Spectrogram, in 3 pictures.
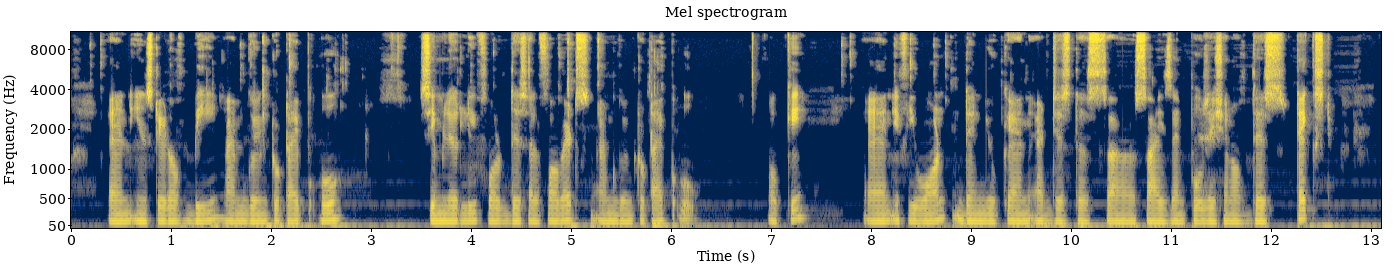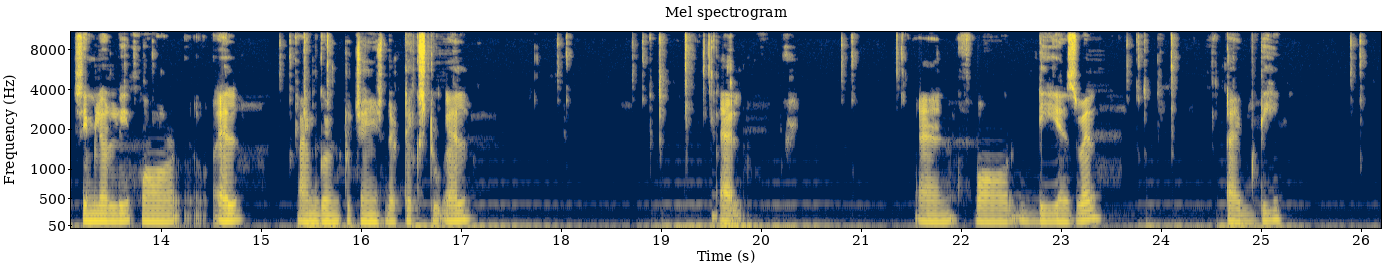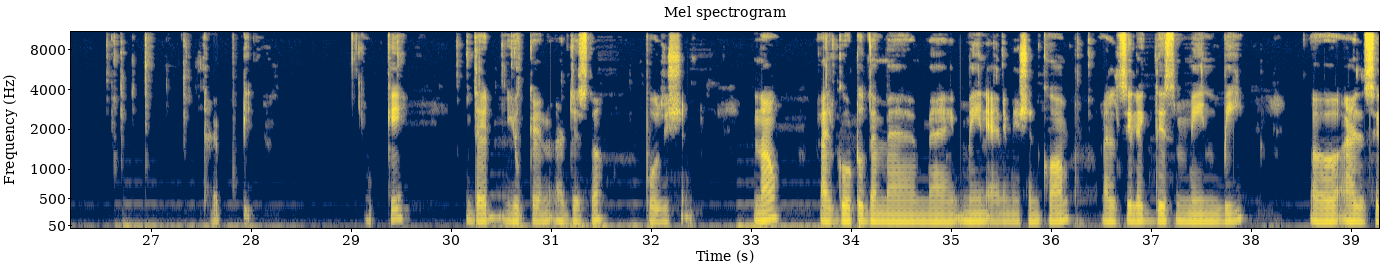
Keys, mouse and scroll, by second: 1.3 ctrl+t, 1.6 click, 1.9 ctrl+a, 2.3-3.0 typing, 3.9 click, 4.9 ctrl+a, 5.5-6.2 typing, 7.7 click, 8.6 shift+click, 9.3 Right, 12.4 click, 15.4 ctrl+a, 16.5 shift+l, 17.9 click, 18.9 ctrl+a, 19.5 shift+l, 20.7 click, 22.3 -, 22.7 click, 23.8 ctrl+a, 24.5 shift+d, 25.8 click, 26.7 ctrl+a, 27.3 shift+d, 29.3 click, 30.5 shift+click, 31.1 Right, 33.7 click.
